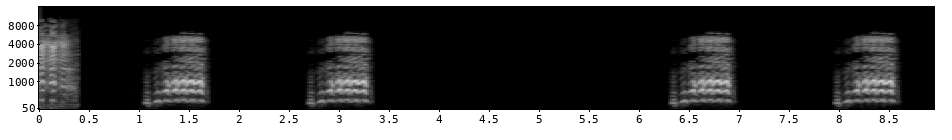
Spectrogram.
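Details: Young goats (kids) give high, wavering bleats, each about half a second long, repeated every second or two.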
